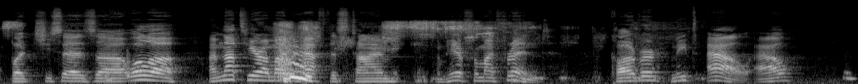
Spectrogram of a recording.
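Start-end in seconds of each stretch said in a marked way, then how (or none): 1.3-7.5 loud, forced, put-on confident swagger. A woman introduces her friend to someone, forced confidence. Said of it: "there's a forced confidence in her voice".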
